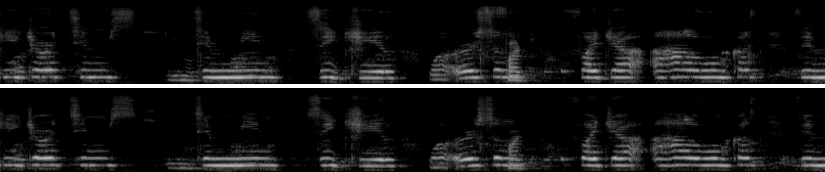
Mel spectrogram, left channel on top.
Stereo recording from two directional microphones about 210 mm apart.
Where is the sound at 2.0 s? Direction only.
5° left (ahead or behind).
